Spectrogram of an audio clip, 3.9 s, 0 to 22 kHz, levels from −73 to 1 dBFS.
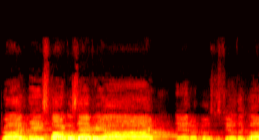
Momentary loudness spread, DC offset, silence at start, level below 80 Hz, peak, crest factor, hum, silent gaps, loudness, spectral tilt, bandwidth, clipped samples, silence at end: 13 LU; under 0.1%; 0 s; -64 dBFS; 0 dBFS; 14 dB; none; none; -15 LUFS; -5 dB/octave; 15.5 kHz; under 0.1%; 0 s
